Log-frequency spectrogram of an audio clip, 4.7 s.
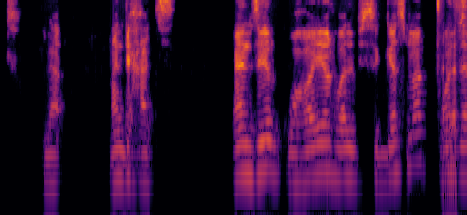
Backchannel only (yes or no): no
